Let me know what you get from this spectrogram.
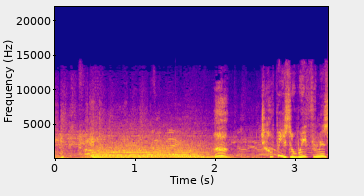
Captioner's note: gasping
